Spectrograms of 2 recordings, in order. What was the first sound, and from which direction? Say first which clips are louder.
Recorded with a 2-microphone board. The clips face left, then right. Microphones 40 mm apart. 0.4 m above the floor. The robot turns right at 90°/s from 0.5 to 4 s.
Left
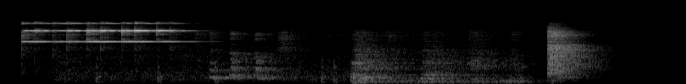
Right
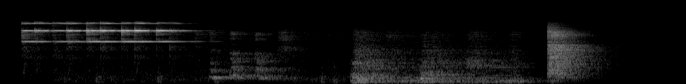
A bell: left 1 dB; 105° left.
